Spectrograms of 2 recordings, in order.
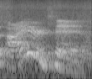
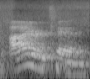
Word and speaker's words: Ayrton: His name is Ayrton. Ayrton.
